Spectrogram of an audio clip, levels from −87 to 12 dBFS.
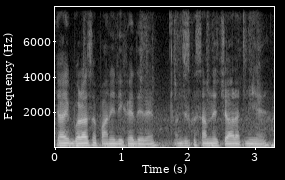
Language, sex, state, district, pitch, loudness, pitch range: Hindi, male, Arunachal Pradesh, Papum Pare, 115 Hz, -17 LUFS, 110-120 Hz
